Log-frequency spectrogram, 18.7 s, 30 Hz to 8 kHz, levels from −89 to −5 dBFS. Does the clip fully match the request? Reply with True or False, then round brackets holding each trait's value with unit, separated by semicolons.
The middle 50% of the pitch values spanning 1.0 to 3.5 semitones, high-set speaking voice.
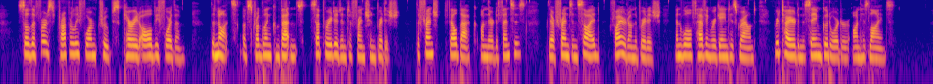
True (2.4 semitones; 195 Hz)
